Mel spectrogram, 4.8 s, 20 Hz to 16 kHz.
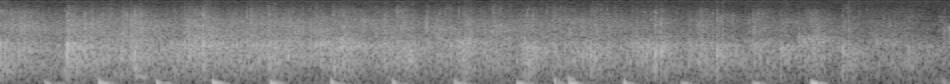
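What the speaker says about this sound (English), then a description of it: "Will you guys please give them a round of applause?" A school audience applauds students who raised $10,000, a dense ripple of clapping with several distinct claps nearby, moderately loud and sustained without speech.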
